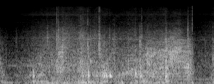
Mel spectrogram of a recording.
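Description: Rustling and scraping noise as the fabric-covered parcel shelf of a Lada Granta liftback is lifted out of the boot. The noise grows louder near the end.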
